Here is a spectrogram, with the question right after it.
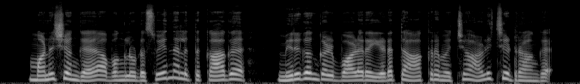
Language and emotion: Tamil, sad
